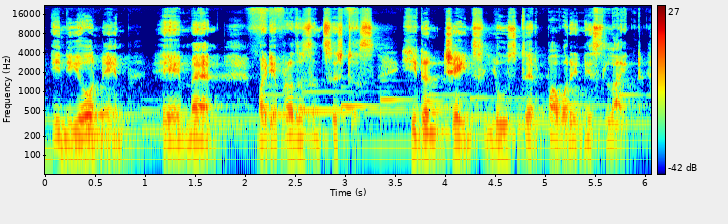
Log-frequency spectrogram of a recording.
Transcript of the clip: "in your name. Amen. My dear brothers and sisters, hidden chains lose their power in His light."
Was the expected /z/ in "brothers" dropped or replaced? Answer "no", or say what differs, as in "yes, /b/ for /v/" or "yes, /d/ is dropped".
yes, /s/ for /z/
